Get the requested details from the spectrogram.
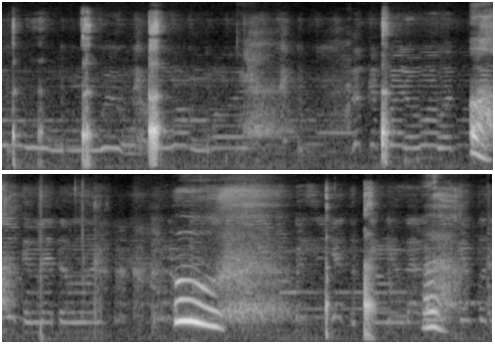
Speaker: Oh my god, I have so many burps.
